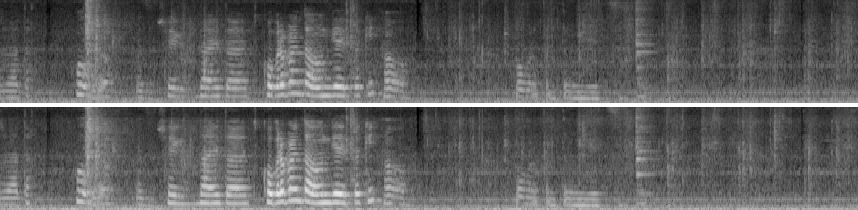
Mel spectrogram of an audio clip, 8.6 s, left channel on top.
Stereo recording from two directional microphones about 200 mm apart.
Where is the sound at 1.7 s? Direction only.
25° right (ahead or behind).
